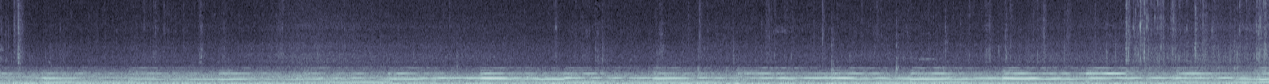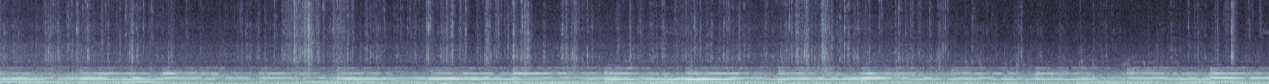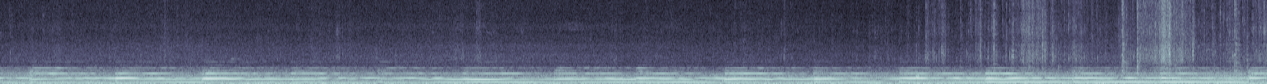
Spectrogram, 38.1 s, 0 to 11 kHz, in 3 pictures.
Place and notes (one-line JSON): {"title": "Wine Hill, Przemyśl, Poland - (873) Distant bells", "date": "2021-12-23 12:00:00", "description": "Recording made from a hill: distant bells play along with rustling leftovers from a construction site.\nAB stereo recording (29cm) made with Sennheiser MKH 8020 on Sound Devices MixPre-6 II.", "latitude": "49.80", "longitude": "22.77", "altitude": "262", "timezone": "Europe/Warsaw"}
